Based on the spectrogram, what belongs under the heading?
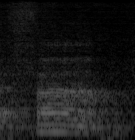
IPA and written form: faːm (farm)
